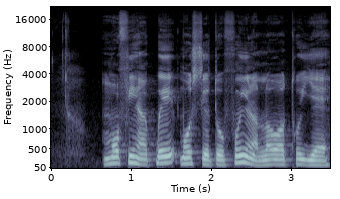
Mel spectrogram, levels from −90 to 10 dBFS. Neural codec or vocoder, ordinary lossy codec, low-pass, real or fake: none; none; 19.8 kHz; real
